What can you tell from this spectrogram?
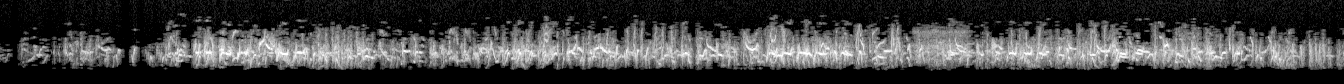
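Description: Faint, dense chorus of small birds chirping and singing, many short quick notes overlapping, thinner for the first couple of seconds and then steady.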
